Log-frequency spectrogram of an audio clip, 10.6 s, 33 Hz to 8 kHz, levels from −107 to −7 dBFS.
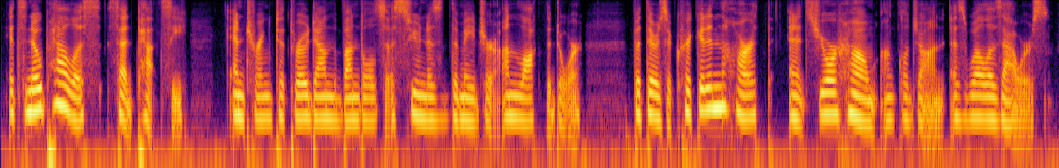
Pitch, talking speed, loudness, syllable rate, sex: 180 Hz, 205 wpm, -21 LUFS, 5.3 syllables/s, female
